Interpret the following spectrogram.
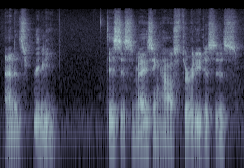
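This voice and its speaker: A low-pitched man with a Dutch accent and a fairly bright tone gives casual commentary on a hands-on product teardown as a hobbyist presenter. He's very animated and keeps a moderate pace, but sounds hesitant, rambling and correcting himself.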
